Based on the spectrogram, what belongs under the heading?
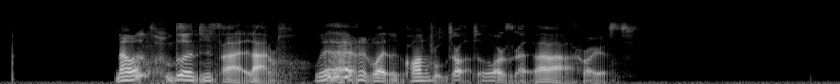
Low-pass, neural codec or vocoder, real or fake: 7.2 kHz; autoencoder, 22.05 kHz, a latent of 192 numbers a frame, VITS, trained on many speakers; fake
